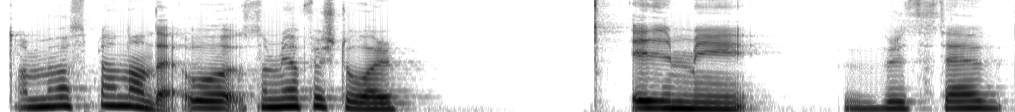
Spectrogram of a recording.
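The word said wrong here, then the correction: Wrzesniewski: nej, men det var jättesvårt att uttala. – Wisniewski, låter bra.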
